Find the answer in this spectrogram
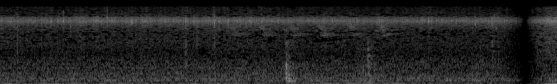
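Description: Chopped onion stuffing frying in oil in a nonstick pan, sizzling steadily with a few faint crackles. The sound cuts out briefly near the end.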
